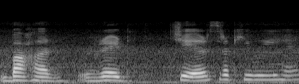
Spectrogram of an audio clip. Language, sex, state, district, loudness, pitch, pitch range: Hindi, female, Madhya Pradesh, Dhar, -19 LUFS, 185 Hz, 175-210 Hz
